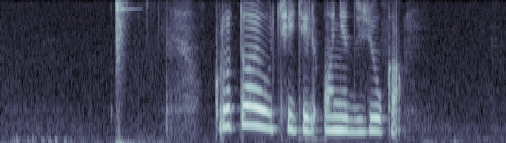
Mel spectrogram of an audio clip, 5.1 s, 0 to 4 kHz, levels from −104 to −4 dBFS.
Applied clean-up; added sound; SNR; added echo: none; Tambourine; 9 dB; none.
